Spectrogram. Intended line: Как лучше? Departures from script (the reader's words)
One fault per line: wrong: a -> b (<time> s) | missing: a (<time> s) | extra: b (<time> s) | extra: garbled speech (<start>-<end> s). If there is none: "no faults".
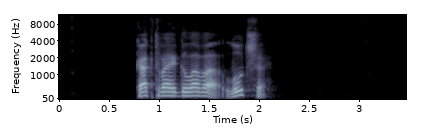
extra: твоя голова (0.9 s)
